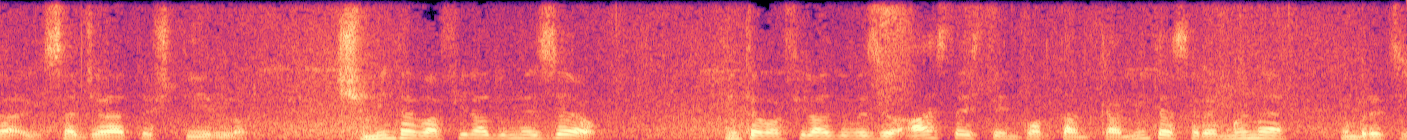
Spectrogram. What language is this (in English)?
Romanian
